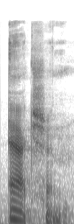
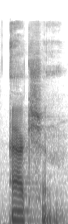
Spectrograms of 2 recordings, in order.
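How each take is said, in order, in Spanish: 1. La última sílaba tiene una vocal reducida, una schwa. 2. La última sílaba tiene una vocal reducida, una schwa.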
